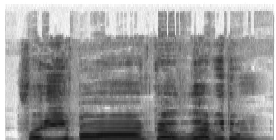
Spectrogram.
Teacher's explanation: اخفا بھی کیا اور با پہ قلقلہ بھی کیا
